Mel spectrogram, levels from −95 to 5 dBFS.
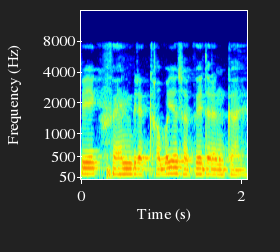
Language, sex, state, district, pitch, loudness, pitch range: Hindi, male, Bihar, East Champaran, 120 Hz, -21 LUFS, 115-120 Hz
